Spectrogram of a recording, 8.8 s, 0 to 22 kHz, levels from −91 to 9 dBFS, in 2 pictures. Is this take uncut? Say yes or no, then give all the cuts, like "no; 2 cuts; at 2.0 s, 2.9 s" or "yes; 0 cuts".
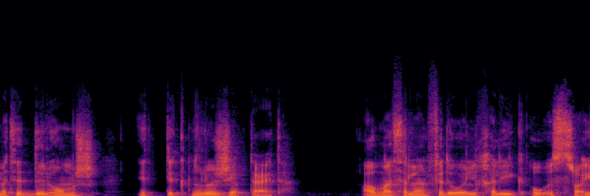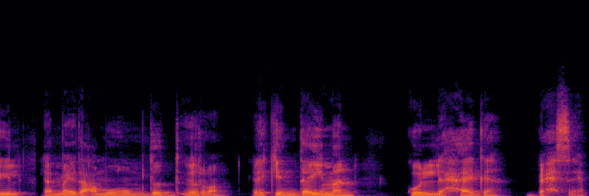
no; 2 cuts; at 4.7 s, 6.2 s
